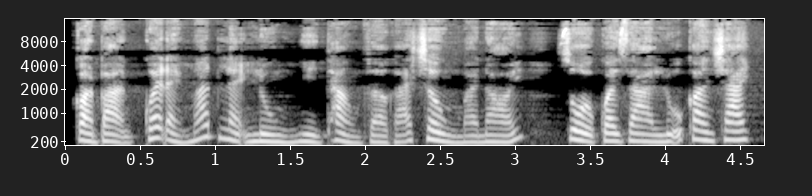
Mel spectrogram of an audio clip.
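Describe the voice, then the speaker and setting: A woman reading a first-person story aloud in a lively manner, voicing the characters' lines. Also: medium pitch, normal speed, no echo, studio quality. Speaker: story reader.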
